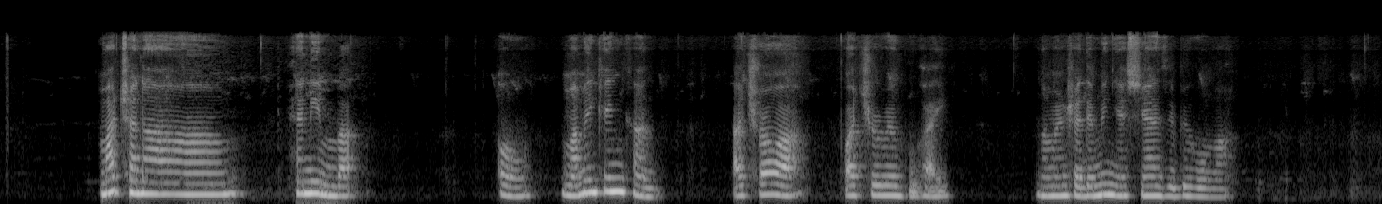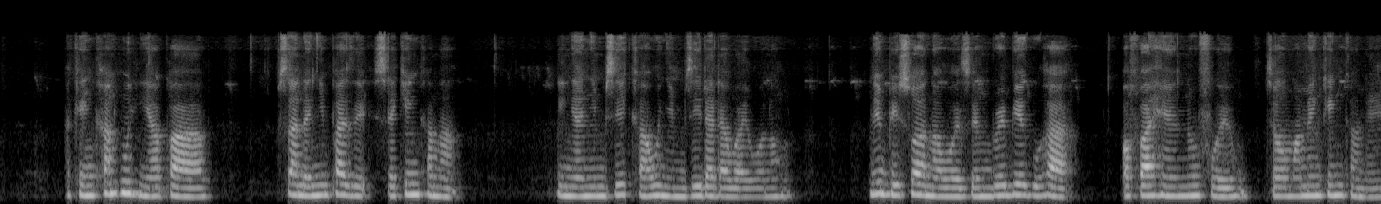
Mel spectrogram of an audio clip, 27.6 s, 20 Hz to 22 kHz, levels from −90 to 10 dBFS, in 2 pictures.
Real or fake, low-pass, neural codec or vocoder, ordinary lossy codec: real; 10.8 kHz; none; Opus, 24 kbps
